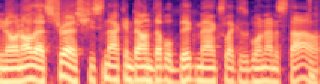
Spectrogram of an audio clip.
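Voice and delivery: ordinary talk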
